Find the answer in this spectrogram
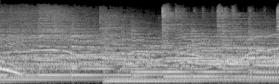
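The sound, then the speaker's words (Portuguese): A large concert crowd screams and cheers loudly and continuously, with high-pitched shrieks and whoops rising over a dense wall of voices for the whole stretch. “Cadê o gritinho?”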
